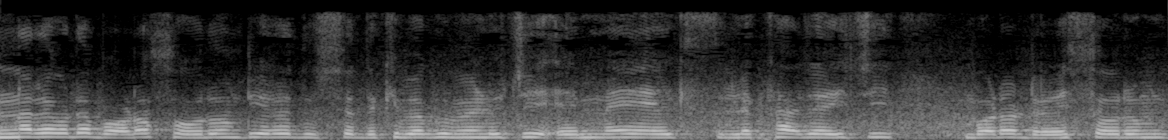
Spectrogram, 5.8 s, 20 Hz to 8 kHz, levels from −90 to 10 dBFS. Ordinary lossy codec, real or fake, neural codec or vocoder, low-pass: MP3, 48 kbps; real; none; 7.2 kHz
